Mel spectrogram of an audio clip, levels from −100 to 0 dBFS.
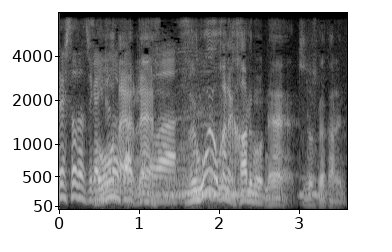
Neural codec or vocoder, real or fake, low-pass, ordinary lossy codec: none; real; 7.2 kHz; none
